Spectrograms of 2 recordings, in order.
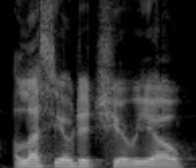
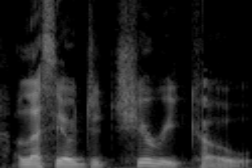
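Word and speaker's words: Alessio Di Chirico: good fight to make alessio di cheerio that's not how you say his name but that's what comes out of my mouth every time i read his name alessio de chirico oh man um i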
